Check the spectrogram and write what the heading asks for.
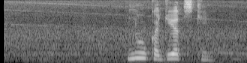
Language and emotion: Russian, neutral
